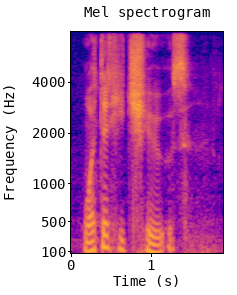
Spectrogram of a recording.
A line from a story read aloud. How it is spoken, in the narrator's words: Amy breathed in before asking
